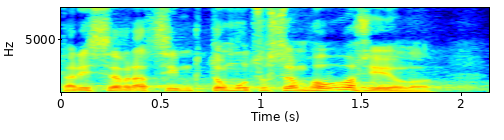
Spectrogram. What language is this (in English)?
Czech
